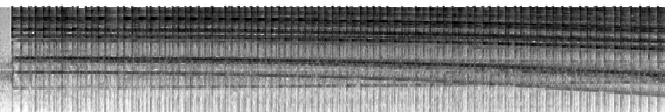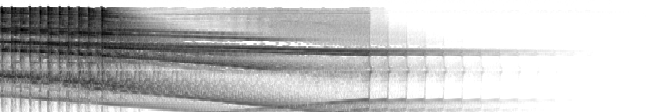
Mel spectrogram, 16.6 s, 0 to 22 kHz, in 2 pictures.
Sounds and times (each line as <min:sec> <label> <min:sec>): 0:00.0 percussive sound that slowly falls in pitch 0:13.5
